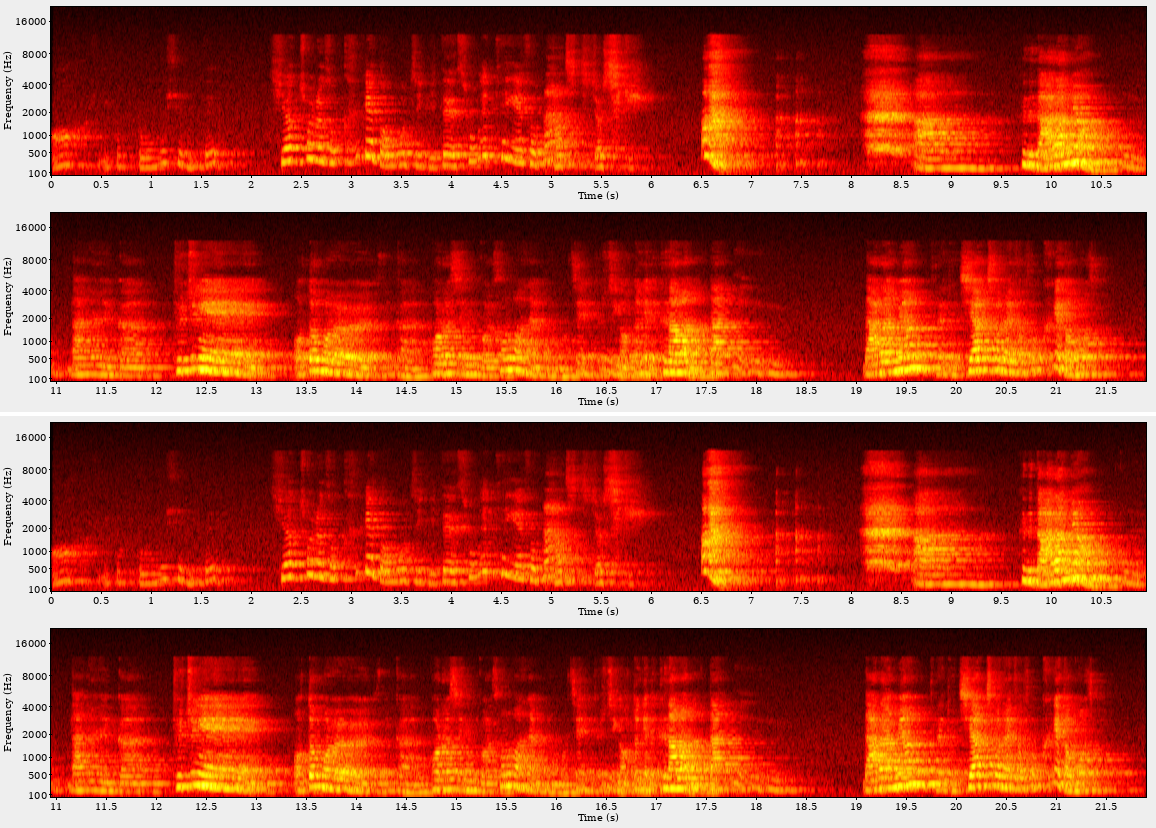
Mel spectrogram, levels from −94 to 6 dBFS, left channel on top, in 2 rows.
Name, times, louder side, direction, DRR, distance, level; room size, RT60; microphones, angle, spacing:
voice 1, 0.0-1.7 2.2-5.9 8.7-9.0 10.7-11.0 16.4-17.1 17.7-18.3, left 1 dB, 15° left, -2 dB, 0.8 m, -37 dB
voice 2, 6.5-6.9 8.1-9.4 9.7-10.5 11.1-11.9 12.2-13.0 13.4-17.7 19.1-21.4, equal, 75° right, -8 dB, 2.6 m, -26 dB
10.0 x 9.9 x 4.7 m, 1.2 s
head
